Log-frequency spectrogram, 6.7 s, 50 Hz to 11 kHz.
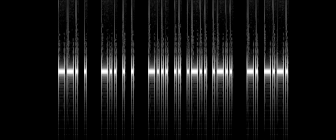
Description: Morse code, heard as a keyed tone, about 28 wpm, 700 Hz. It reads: GE DEE BILL NC
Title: K1USN SST QSO Practice - 28wpm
